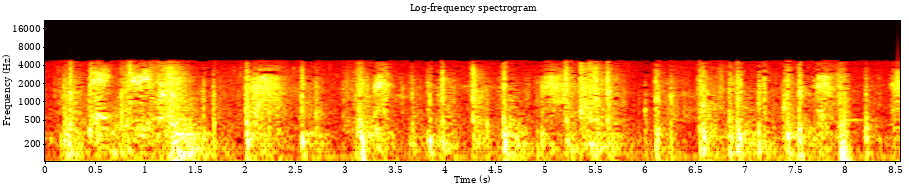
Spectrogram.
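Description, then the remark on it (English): A door opens amid shuffling footsteps, bumps and thuds as people carry an unconscious man through it to put him on a couch. “Now, let me out and I'll open the door.”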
